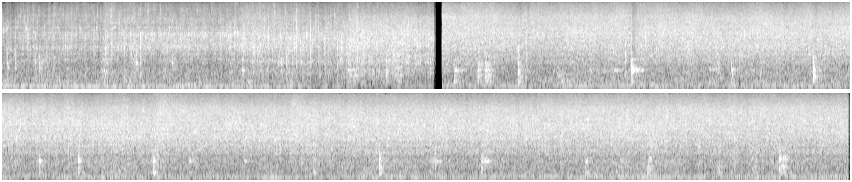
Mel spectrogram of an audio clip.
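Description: Prawns frying in a pan of hot oil with a little turmeric and salt, a loud continuous close sizzle lasting throughout with scattered spatter pops and stirring knocks, one brief dropout, no talking.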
